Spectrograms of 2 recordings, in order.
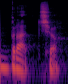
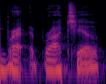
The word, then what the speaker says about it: Braccio: Well, when I was growing up, my name was Bracho. And uh so when I joined the Navy, it was Brachio.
